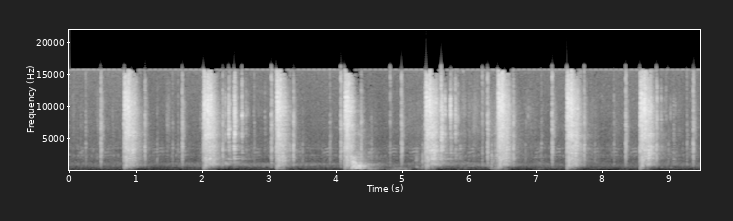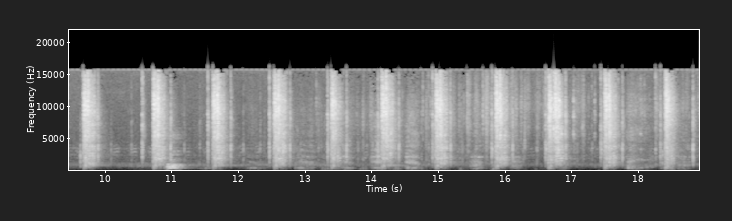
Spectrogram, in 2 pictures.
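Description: Crosman C11 CO2 semi-automatic BB pistol firing about twenty shots at a steady pace of roughly one a second, each sharp pop quickly followed by the BB striking aluminium pop cans. These are shots 100 to 120 on a single CO2 cartridge.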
